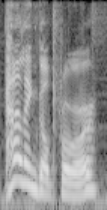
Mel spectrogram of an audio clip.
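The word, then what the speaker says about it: Palingoproer: It's pronounced Palingopur, and it's ridiculous.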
